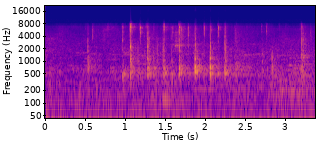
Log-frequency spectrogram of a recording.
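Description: Dice rattle in a cup being shaken.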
